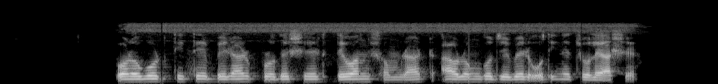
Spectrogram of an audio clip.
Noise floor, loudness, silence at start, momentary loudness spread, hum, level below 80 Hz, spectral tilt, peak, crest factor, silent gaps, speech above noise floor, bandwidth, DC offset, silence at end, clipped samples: under -90 dBFS; -20 LUFS; 1.15 s; 8 LU; none; -68 dBFS; -3.5 dB/octave; -4 dBFS; 18 dB; none; over 70 dB; 7.6 kHz; under 0.1%; 0.8 s; under 0.1%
